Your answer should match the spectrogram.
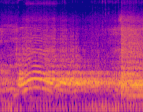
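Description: Motorcycle engines running in a moving procession, with a loud human voice over them that rises and falls in pitch about half a second in.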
